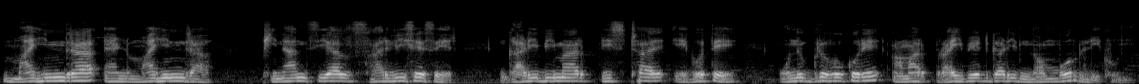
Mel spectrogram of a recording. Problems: none marked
